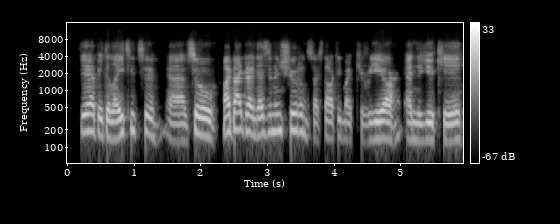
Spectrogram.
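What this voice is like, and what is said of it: Scottish accent. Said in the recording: “it's a Scottish accent”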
